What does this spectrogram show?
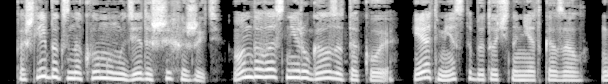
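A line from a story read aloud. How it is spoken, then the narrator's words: Plain. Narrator (Russian): говорит Гордей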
